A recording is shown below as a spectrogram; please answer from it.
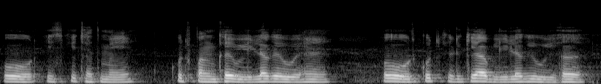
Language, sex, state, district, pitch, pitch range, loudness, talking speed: Hindi, male, Uttar Pradesh, Saharanpur, 125 Hz, 120-135 Hz, -18 LUFS, 170 wpm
